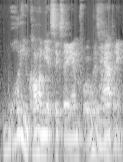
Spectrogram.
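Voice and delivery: ordinary talk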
